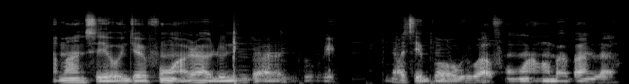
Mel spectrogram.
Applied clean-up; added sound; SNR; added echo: neural mask model DeepFilterNet 3.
